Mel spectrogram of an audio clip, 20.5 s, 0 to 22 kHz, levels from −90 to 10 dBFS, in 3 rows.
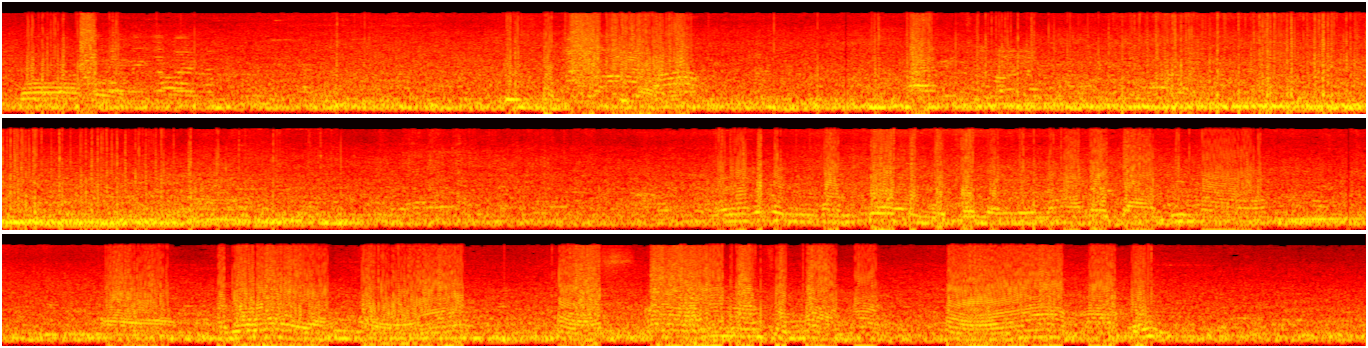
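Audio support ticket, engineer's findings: Integer overflow throughout. Violent cracks on loud peaks, sharper than clipping. Gain drives about 13 dB over full scale; a few percent of samples wrap to opposite sign.

Block of digital silence at 4.21 s and 13.55 s. Each a hard 10.7 ms dropout, heard as a tick. Fits a missed 512-sample output buffer.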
